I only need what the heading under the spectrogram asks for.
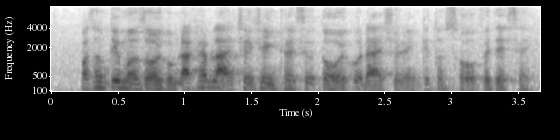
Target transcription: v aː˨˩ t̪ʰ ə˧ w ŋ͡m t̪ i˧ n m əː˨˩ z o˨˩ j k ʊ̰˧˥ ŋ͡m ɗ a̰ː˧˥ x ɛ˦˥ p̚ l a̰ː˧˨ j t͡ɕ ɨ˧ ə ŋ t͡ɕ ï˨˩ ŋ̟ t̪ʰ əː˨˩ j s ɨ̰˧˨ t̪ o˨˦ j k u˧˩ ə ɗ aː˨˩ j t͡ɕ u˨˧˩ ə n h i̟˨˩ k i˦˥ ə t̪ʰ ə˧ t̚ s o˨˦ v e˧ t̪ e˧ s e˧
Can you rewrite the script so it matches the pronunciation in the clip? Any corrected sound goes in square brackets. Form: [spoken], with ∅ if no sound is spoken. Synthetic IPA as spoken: v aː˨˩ t̪ʰ ə˧ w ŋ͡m t̪ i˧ n m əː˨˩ z o˨˩ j k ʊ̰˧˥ ŋ͡m ɗ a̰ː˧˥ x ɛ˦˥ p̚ l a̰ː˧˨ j t͡ɕ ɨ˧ ə ŋ t͡ɕ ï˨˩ ŋ̟ t̪ʰ əː˨˩ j s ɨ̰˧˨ t̪ o˨˦ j k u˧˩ ə ɗ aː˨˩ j t͡ɕ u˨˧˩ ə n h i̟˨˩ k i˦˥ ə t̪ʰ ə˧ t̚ s o˨˦ v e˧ t̪ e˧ s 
